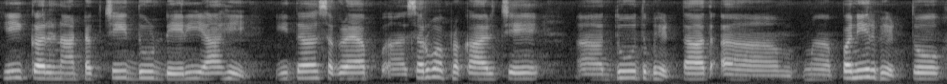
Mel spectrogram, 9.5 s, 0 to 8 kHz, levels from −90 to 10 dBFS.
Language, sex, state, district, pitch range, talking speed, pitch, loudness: Marathi, female, Maharashtra, Aurangabad, 195-230 Hz, 110 wpm, 205 Hz, -19 LUFS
